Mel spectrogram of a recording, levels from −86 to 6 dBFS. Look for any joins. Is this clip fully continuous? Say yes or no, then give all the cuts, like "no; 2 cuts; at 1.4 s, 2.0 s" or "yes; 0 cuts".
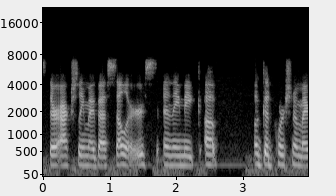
yes; 0 cuts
